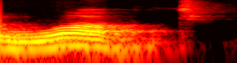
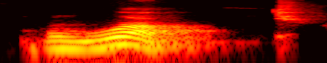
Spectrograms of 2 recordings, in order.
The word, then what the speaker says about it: walked: Also remember walked, walked. You don't pronounce the E. Walked, no walk it. Work. Yeah, and you don't pronounce either the L. Walked, walked.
